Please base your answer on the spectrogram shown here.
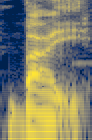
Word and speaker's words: buy: El verbo comprar en el presente de inglés es buy. La U se pronuncia como A en esta palabra. Buy.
